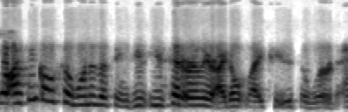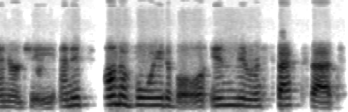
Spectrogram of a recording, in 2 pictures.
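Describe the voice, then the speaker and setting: A woman's voice: on the high side, lively intonation, fairly quick, dry recording. An earnest woman hosts an interview over a video call, thinking aloud in long, winding sentences. Her voice comes through thin and phone-like, with a dry, close sound. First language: English. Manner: earnest, reflective, speaks in long winding thoughts. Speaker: interviewer and host.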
